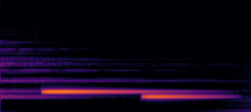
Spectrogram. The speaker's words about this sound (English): I got out and brought the bag up to the doorstep, then rang the doorbell.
